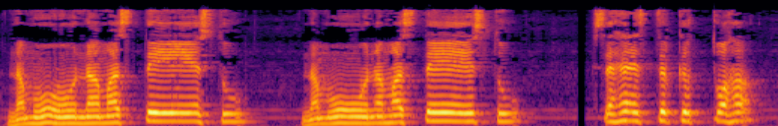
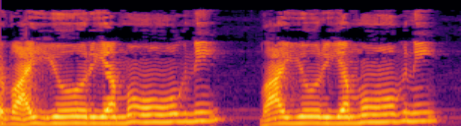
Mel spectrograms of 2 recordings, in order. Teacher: जहां पर अ silent होता है उससे पहले जो मात्रा है ए की या ओ की, तो उसको हम थोड़ा सा और खींचेंगे।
